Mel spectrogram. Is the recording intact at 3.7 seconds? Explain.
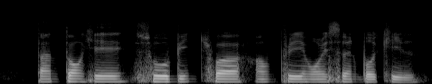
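Yes, the audio is intact at 3.7 seconds, with no fault at that moment.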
